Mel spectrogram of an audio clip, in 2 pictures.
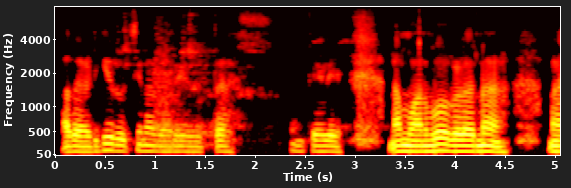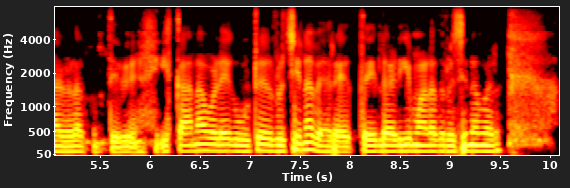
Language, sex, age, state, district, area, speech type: Kannada, male, 30-45, Karnataka, Koppal, rural, spontaneous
